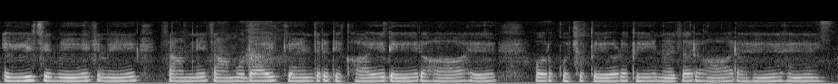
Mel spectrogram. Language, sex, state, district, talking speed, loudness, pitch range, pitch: Hindi, female, Rajasthan, Jaipur, 130 wpm, -19 LUFS, 155-170 Hz, 165 Hz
